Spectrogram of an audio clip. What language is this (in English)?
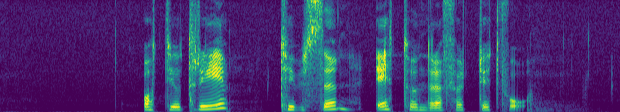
Swedish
